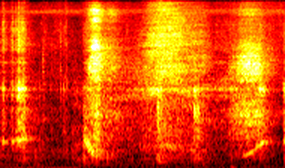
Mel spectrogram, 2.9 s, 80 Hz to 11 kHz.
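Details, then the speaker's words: 1982 Honda ATC250R, 250cc two-stroke, long stored outside and seized: piston rocked back and forth gently by breaker bar, slow irregular gritty scraping crunches about once a second grinding through the rust ridge, seeming to gain ground. "It's working through that rust ridge. I'm just going back and forth really gently. That was a good one. Feels like you're gaining on it."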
